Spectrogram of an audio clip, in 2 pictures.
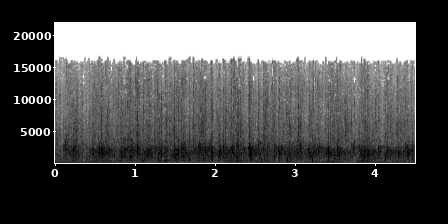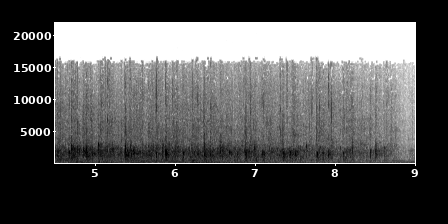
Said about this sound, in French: Et tous ceux qui l'aiment lui donnent une grande acclamation ce soir.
